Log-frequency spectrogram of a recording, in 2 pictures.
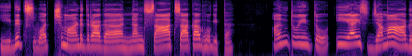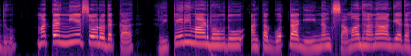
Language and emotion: Kannada, happy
